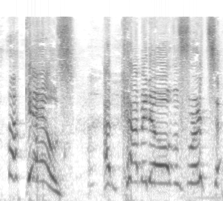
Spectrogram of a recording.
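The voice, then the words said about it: Poor impression, Essex to Newcastle accent. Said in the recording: “that was the worst impression of Gemma Collins I've ever heard in my whole life ... Started Essex, ended in Newcastle.”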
